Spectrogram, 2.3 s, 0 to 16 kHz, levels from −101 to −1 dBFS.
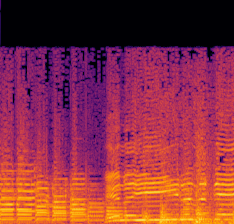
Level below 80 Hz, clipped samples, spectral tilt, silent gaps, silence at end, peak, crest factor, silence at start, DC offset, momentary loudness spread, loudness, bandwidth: -32 dBFS; under 0.1%; -4 dB/octave; none; 0 s; -2 dBFS; 12 dB; 0 s; 0.8%; 5 LU; -12 LUFS; 13 kHz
